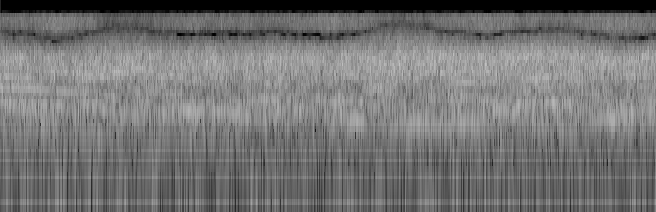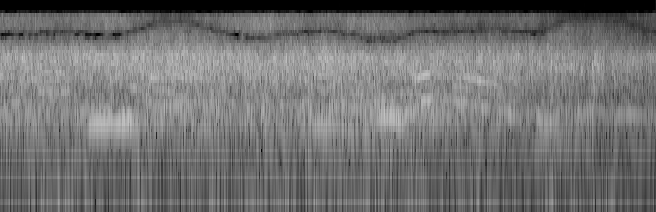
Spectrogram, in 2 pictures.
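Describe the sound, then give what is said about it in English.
A concert audience applauds and cheers in a dense, steady roar, with many voices shouting over continuous clapping at a constant loud level, after a pianist finishes the last piece before intermission, calling him back to the piano for a short encore. “But the applause and cheers force him to do a short encore.”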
